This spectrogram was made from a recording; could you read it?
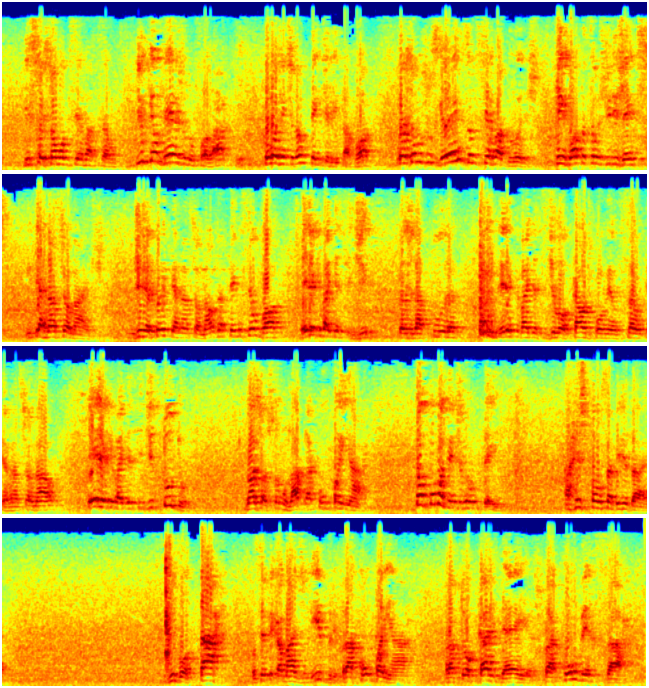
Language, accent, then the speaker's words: Portuguese; Brazil; Eu sou brasileiro, não tem tradutor para português.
